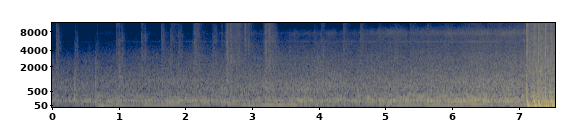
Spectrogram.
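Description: Footsteps run quickly over dirt and grass.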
